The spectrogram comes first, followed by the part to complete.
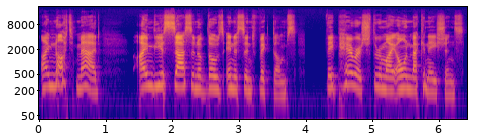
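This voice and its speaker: A woman's voice: a little high, normal speed, a bit bright, no echo, clean studio sound, close to an everyday voice. A young woman playing a tormented, guilt-ridden young man in a radio play, with earnest, formal literary diction. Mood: anguished, guilty. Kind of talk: student radio play acting.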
